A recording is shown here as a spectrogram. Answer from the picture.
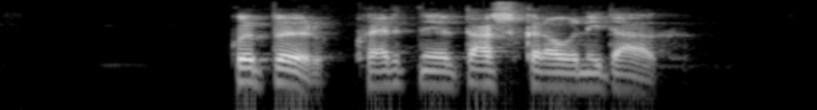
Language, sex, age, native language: Icelandic, male, 50-59, Icelandic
